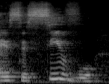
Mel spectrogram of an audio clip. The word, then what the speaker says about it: excessivo: faz a leitura excessivo nós não pronunciamos o x nesse dígrafo que é o XC o x não tem som a palavra excessivo vem de excesso excesso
